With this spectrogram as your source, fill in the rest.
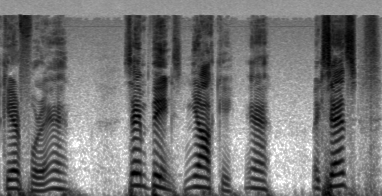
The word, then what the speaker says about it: gnocchi: right foreign is not no key it's not when in Italy you have a g and you have an n the sound is I think is that's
